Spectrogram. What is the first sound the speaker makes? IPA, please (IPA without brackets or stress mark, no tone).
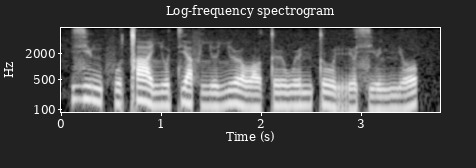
zʲ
